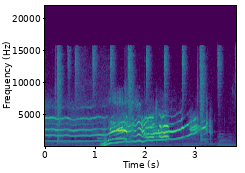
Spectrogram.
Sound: both of them scream as they plunge into the abyss

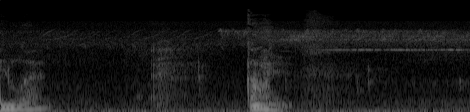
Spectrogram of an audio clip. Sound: sigh

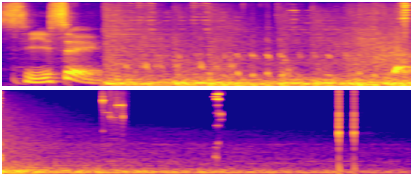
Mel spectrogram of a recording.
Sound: crashing; whooshing

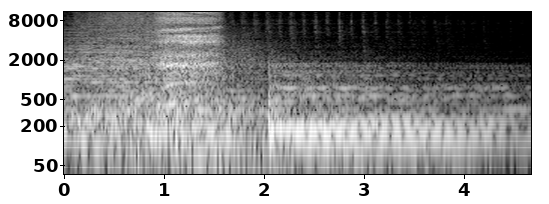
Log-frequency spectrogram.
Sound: Saria gasps

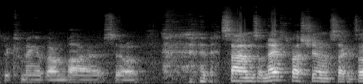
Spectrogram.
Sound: laughs

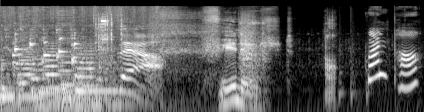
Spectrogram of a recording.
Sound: oinks

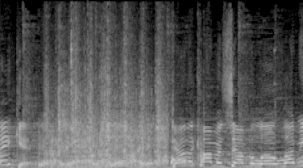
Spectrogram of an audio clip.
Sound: burbling

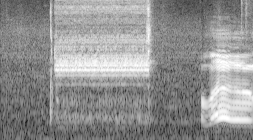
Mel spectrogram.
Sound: intercom buzzes

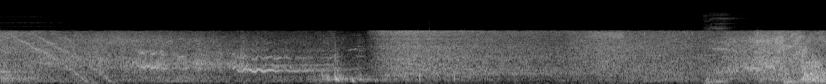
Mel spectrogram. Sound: car screeching and steaming

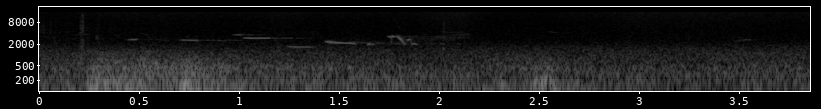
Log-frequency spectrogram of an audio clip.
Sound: birds chirping

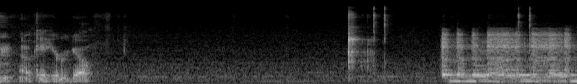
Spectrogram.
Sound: awkward Slience

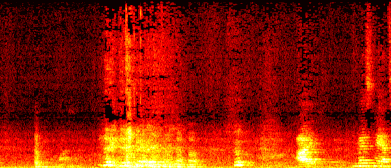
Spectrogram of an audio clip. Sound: audience laughs

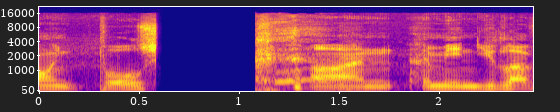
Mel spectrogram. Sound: laughs

